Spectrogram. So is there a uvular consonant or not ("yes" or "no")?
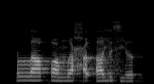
yes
